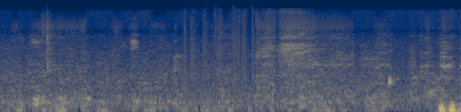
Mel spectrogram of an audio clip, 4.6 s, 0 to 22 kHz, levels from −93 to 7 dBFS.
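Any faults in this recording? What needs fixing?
From 1.84 s to 2.84 s the speech is broken by an irregular burst of crackle and scratching lasting about a second, with the signal chopped into fragments. This is loose connector crackle: a worn or dirty contact in the signal path repeatedly makes and breaks as it shifts, cutting the audio on and off, while any DC present on the line turns each break into a pop. To prevent it, clean or replace the affected connector and secure the cable so it cannot move during recording.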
